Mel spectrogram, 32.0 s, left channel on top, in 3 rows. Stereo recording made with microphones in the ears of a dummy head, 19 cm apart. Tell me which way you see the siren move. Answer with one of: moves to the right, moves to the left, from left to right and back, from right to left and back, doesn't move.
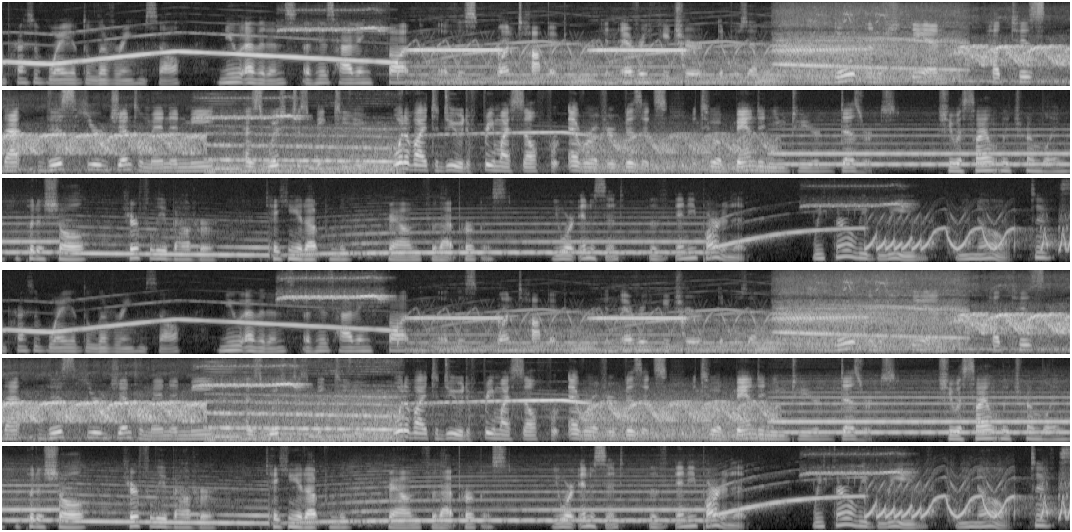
moves to the right.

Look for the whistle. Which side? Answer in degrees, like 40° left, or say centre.
30° right.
